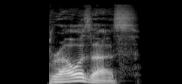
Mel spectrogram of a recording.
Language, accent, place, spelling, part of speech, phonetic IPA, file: German, Germany, Berlin, Browsers, noun, [ˈbʁaʊ̯zɐs], De-Browsers.ogg
- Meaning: genitive singular of Browser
